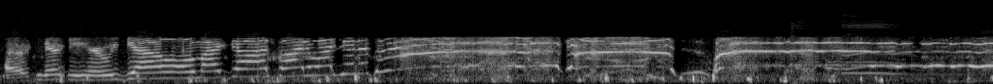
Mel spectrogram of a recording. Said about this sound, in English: when you're ready, let her rip and give us your best roller coaster scream.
